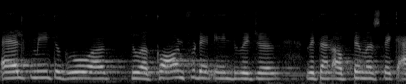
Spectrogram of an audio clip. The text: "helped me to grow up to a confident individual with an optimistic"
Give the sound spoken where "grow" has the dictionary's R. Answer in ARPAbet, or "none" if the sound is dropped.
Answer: none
